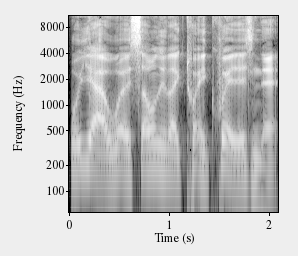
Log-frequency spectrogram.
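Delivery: London Cockney twang. Recalling what they started saying at that point, in a Cockney accent. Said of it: "started talking in a Cockney accent".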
